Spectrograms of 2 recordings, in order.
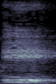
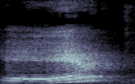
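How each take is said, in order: First: The vowel is a closed e. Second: The vowel is an open e. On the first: "em vez de eu falar"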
